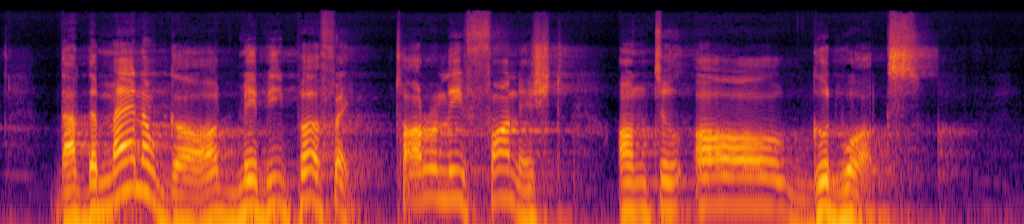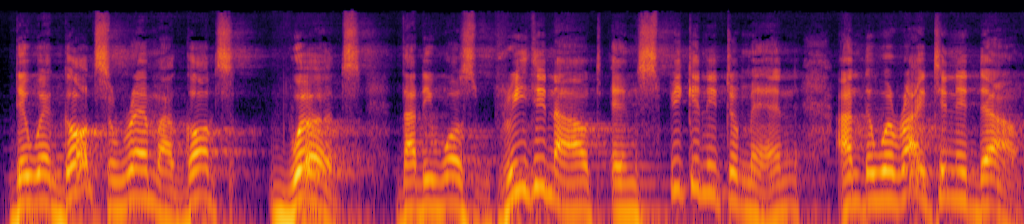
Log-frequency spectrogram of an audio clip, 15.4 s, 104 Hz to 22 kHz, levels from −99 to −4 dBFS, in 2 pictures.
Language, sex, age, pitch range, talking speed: English, male, 50-69, 120-165 Hz, 140 wpm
